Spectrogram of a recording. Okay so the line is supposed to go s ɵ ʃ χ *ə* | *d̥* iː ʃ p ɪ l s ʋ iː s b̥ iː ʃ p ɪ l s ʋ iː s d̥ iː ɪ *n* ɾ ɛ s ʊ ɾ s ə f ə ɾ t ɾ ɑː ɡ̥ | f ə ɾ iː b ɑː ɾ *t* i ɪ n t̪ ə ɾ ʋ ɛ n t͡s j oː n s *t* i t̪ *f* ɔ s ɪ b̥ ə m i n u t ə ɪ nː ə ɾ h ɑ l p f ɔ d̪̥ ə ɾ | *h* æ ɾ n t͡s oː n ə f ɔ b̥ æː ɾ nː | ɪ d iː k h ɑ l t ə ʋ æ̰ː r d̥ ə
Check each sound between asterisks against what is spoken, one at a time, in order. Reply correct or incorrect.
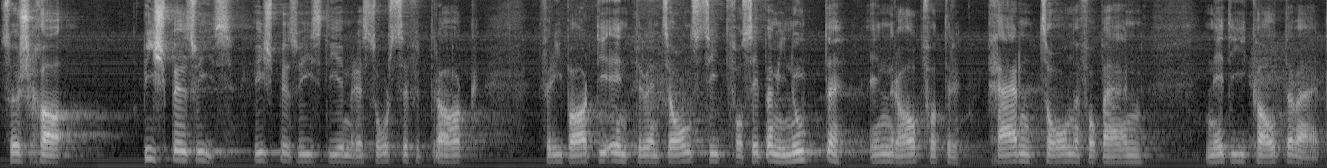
incorrect, incorrect, incorrect, correct, incorrect, correct, incorrect

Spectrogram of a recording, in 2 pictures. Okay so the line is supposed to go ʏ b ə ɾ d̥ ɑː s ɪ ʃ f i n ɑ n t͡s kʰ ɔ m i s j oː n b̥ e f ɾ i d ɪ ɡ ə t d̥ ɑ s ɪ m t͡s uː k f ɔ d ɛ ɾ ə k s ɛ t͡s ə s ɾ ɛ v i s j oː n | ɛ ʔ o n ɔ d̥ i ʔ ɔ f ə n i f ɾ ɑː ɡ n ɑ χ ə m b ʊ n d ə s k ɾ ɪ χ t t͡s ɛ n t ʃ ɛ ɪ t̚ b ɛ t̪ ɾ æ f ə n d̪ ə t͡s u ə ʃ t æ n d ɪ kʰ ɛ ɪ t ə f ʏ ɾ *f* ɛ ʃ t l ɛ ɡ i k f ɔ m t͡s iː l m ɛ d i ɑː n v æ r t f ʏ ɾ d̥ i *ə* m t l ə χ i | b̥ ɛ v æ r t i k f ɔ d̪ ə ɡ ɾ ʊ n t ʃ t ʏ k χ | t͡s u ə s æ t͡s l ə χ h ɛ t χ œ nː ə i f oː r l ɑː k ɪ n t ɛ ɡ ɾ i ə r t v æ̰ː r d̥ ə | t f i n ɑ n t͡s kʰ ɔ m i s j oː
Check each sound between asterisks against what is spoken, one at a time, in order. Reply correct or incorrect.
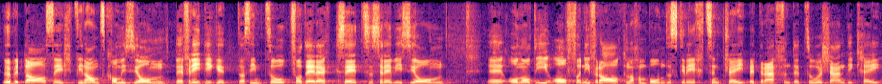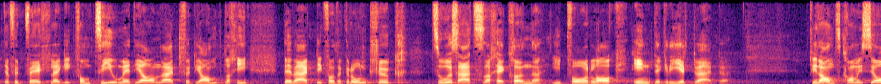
correct, incorrect

